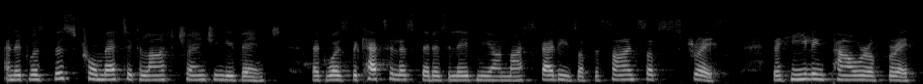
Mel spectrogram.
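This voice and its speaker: A woman speaking on a video panel about her work, earnest and deliberate in her emphasis. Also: medium pitch. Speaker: panelist, breathwork practitioner. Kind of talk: prepared panel remarks. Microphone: video call.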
